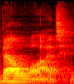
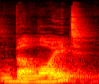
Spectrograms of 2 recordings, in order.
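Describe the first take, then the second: First: The second syllable sounds like 'watt'. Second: The second syllable sounds like 'loit'. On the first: The speaker calls it wrong. "I pronounced it Belwatt in my last video" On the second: The speaker calls it right. "It's actually pronounced Beloit"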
